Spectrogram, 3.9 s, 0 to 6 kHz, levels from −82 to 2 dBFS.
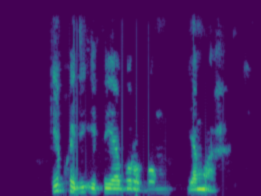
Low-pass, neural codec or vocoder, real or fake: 5.4 kHz; none; real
